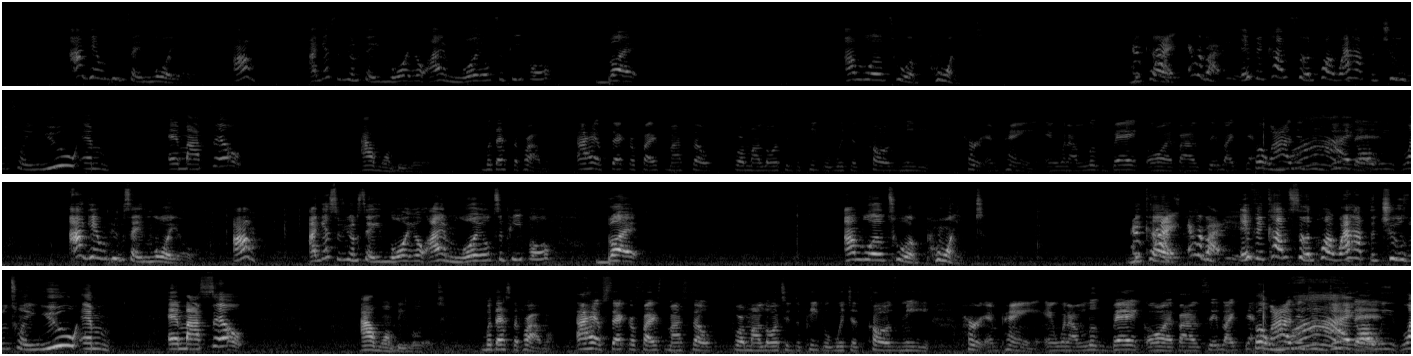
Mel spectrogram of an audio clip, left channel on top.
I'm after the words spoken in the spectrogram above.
I get when people say loyal. I guess if you want to say loyal, I am loyal to people, but I'm loyal to a point. Because right. Everybody is. If it comes to the point where I have to choose between you and myself, I won't be loyal to you. But that's the problem. I have sacrificed myself for my loyalty to people, which has caused me hurt and pain. And when I look back, or if I say like that, why did you do that? Are we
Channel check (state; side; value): quieter; left; 17.6 dB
